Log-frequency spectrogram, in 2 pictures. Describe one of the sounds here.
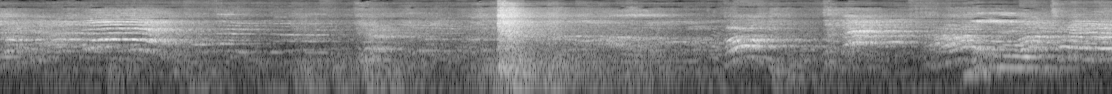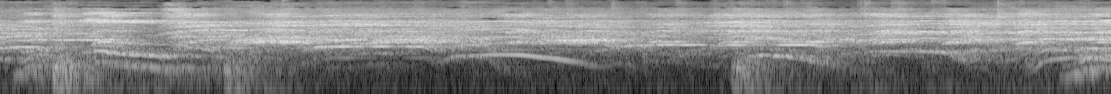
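A crowd of adults shouts and cheers in a large echoing hall.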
